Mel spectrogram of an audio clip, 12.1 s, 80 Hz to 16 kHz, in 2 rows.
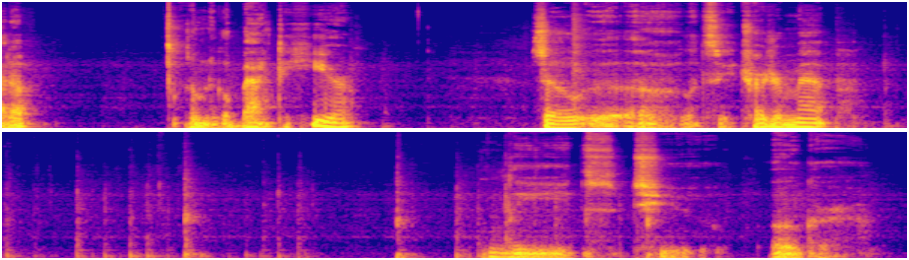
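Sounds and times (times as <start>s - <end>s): computer keyboard typing: 5.9s - 9.6s.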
